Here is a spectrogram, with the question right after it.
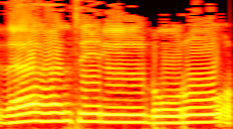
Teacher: تا کو باریک پڑھیں گے، لام کے ساتھ ملائیں گے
